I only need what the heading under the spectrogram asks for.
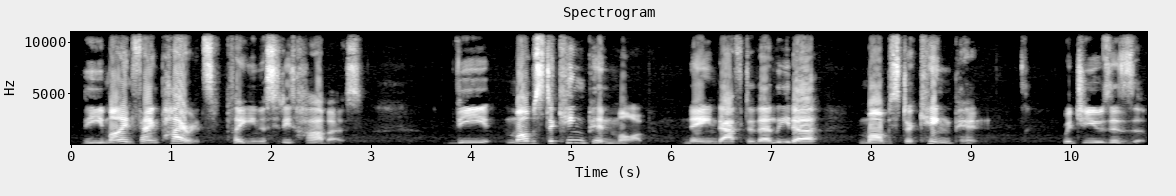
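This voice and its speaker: A man's voice: mid-range voice, sharp tone. Young man narrating with mock-ominous theatrics. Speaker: narrator of a college radio play. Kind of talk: dramatic scripted narration addressed to the listener.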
